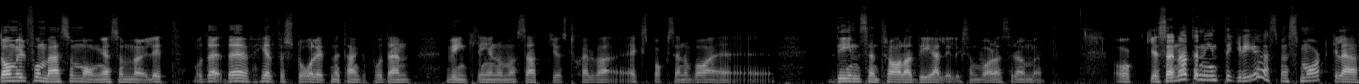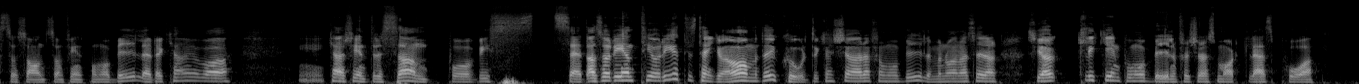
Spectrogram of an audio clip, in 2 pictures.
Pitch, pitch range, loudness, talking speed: 140 Hz, 115-170 Hz, -30 LUFS, 185 wpm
